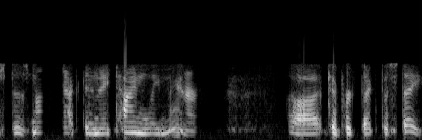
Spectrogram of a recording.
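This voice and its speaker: A man's fairly high pitch at a moderate pace with fairly even intonation, an unremarkable speaking voice. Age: 60s. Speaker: caller, Vietnam veteran. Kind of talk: radio call-in.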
